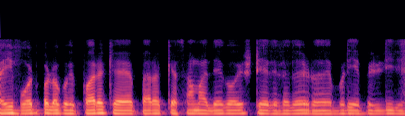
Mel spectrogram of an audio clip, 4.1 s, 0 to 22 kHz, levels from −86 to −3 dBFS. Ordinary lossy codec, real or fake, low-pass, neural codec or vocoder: none; fake; 5.4 kHz; codec, 16 kHz, 0.9 kbps, LongCat-Audio-Codec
